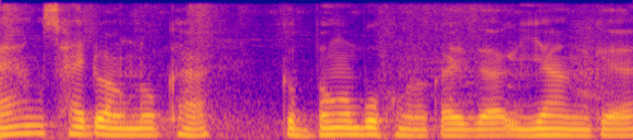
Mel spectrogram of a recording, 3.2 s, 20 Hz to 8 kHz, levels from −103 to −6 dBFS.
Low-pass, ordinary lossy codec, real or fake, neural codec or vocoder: 7.2 kHz; none; real; none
